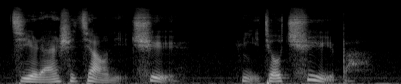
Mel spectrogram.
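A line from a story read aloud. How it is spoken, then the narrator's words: Sighing old woman. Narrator (Chinese): 白老太太长叹了一声，道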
